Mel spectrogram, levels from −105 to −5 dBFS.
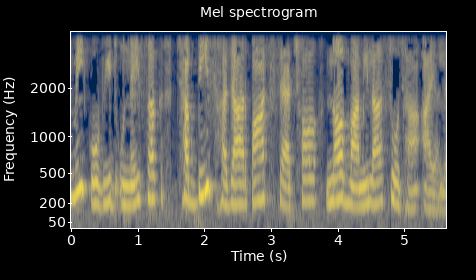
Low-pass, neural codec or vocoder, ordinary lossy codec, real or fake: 3.6 kHz; none; none; real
